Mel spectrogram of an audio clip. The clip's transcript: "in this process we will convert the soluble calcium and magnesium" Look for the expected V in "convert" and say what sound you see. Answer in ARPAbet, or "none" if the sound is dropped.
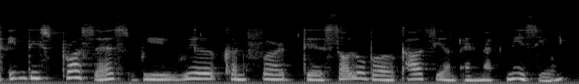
F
